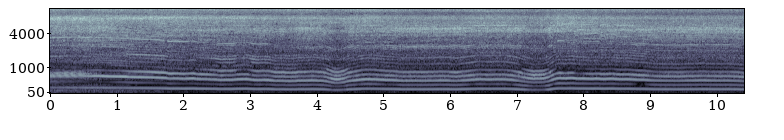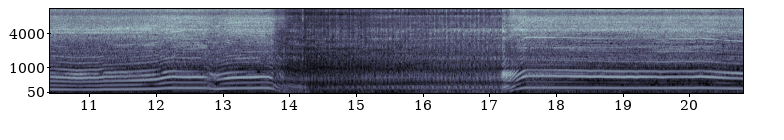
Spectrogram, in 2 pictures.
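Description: STIHL MS 500i chainsaw cutting wood, a loud sustained buzzing whine that dips in pitch as the chain bites, briefly drops to a lower note, then revs back up near and alone.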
